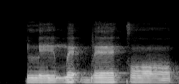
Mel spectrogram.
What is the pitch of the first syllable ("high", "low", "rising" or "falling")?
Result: low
